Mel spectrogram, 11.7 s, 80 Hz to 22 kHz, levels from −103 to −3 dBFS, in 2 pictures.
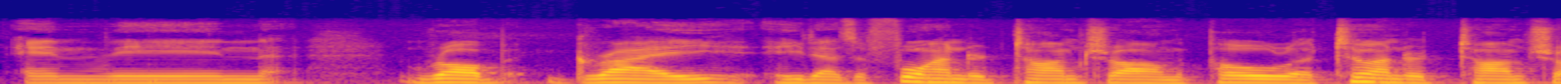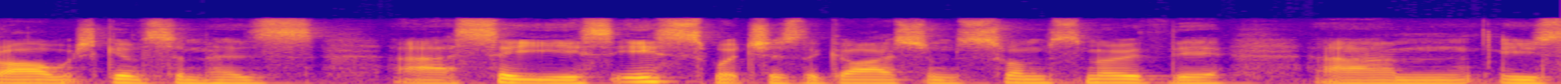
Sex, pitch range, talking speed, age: male, 115-140 Hz, 170 wpm, 20-39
